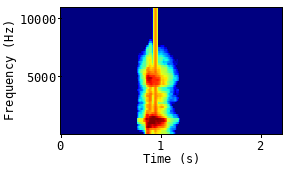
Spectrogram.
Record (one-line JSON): {"exhalation_length": "2.2 s", "exhalation_amplitude": 28029, "exhalation_signal_mean_std_ratio": 0.22, "survey_phase": "beta (2021-08-13 to 2022-03-07)", "age": "45-64", "gender": "Male", "wearing_mask": "No", "symptom_none": true, "smoker_status": "Never smoked", "respiratory_condition_asthma": false, "respiratory_condition_other": false, "recruitment_source": "REACT", "submission_delay": "3 days", "covid_test_result": "Negative", "covid_test_method": "RT-qPCR"}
